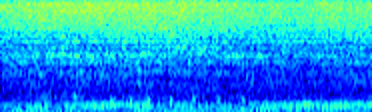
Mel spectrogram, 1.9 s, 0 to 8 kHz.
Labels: {"label": "biophony", "recorder": "SoundTrap 500"}
{"label": "anthrophony, boat engine", "recorder": "SoundTrap 500"}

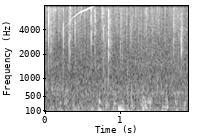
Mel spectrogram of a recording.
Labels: {"label": "biophony, dolphin", "recorder": "SoundTrap 500"}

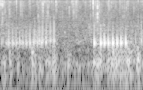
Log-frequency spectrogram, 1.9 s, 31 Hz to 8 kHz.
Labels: {"label": "biophony, rattle response", "recorder": "SoundTrap 500"}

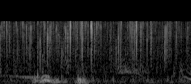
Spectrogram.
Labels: {"label": "biophony, cascading saw", "recorder": "SoundTrap 600 or HydroMoth"}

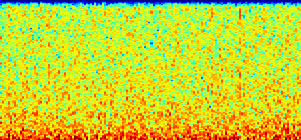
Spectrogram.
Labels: {"label": "ambient", "recorder": "HydroMoth"}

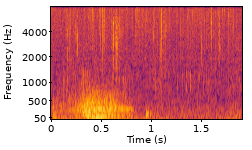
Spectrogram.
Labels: {"label": "biophony, growl", "recorder": "SoundTrap 500"}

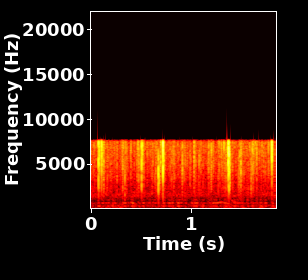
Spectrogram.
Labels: {"label": "anthrophony, mechanical", "recorder": "SoundTrap 300"}
{"label": "biophony", "recorder": "SoundTrap 300"}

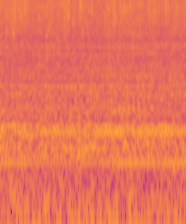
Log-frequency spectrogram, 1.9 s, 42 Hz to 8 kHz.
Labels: {"label": "anthrophony, boat engine", "recorder": "SoundTrap 300"}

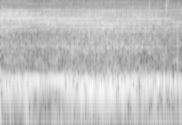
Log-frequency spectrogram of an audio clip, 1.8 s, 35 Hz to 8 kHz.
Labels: {"label": "anthrophony, boat engine", "recorder": "SoundTrap 500"}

